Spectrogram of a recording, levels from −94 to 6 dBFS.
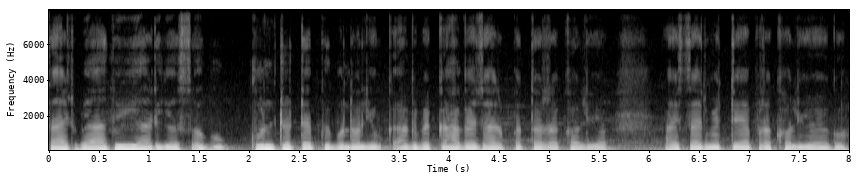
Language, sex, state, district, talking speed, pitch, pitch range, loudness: Maithili, male, Bihar, Supaul, 135 wpm, 140 Hz, 130-140 Hz, -15 LUFS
